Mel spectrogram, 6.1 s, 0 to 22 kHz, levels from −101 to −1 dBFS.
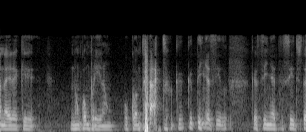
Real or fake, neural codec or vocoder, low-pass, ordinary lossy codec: real; none; 7.2 kHz; none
